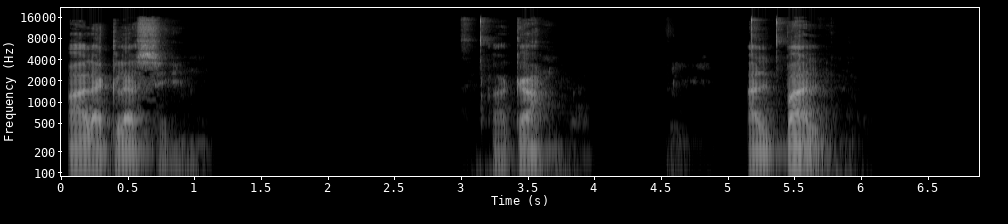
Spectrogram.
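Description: A middle-aged man speaks calmly in short phrases, close to a microphone.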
